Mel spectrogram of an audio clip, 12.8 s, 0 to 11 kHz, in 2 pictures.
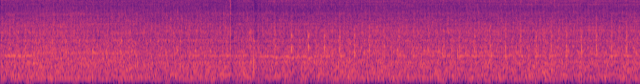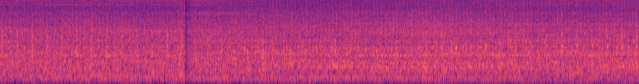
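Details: Lada Priora, 21126 petrol engine: faint, fairly regular tapping of about three a second over a hissy engine note; knock from inside the engine, source not pinned down.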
